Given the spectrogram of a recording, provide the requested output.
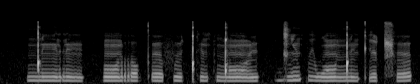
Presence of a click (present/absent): present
